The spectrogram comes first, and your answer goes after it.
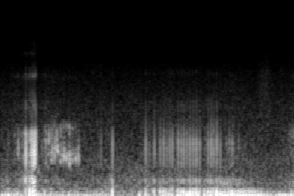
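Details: Low rhythmic purr from Yumak, a pet male kitten receiving a massage, pulsing steadily with a few sharp touches and fur-grooming rustles on top.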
